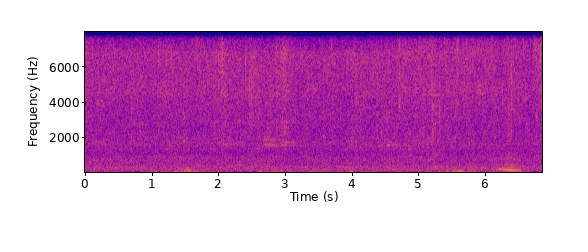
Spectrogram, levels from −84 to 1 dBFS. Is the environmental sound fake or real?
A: real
